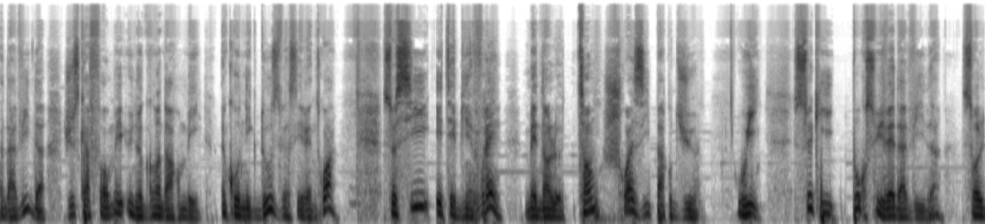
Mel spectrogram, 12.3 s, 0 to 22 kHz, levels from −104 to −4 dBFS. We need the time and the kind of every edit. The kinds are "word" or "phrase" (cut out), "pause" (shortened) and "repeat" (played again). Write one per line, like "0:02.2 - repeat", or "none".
none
